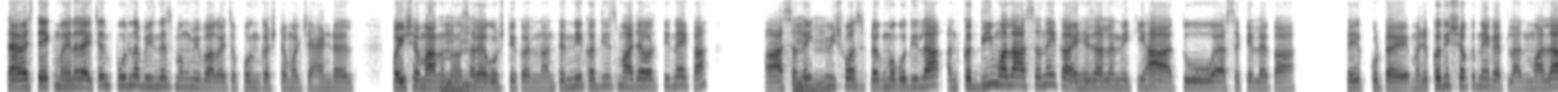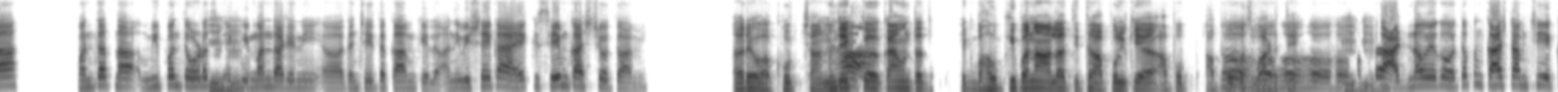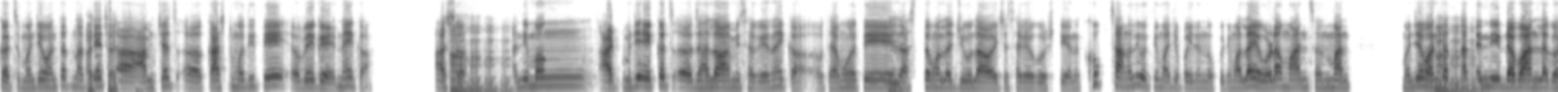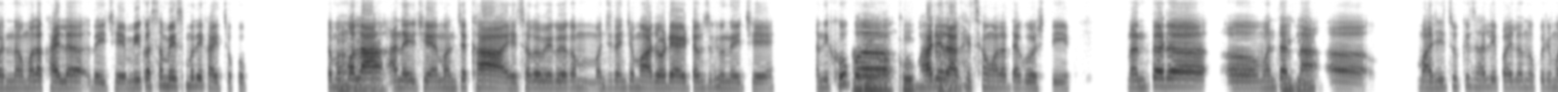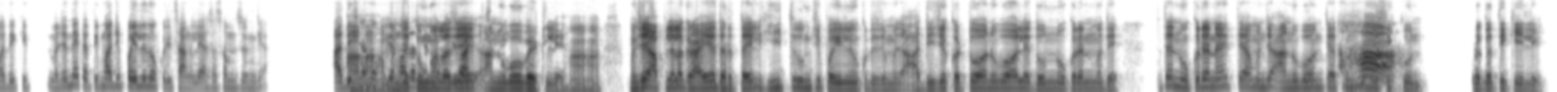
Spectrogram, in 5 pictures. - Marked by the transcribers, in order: in English: "हँडल"; in English: "कास्टचे"; in English: "कास्ट"; in English: "कास्टमध्ये"; "म्हणायचे" said as "म्हणचे"; other background noise; laughing while speaking: "भारी लागायचं"
- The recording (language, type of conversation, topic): Marathi, podcast, पहिली नोकरी लागल्यानंतर तुम्हाला काय वाटलं?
